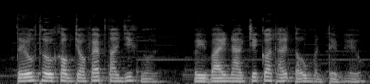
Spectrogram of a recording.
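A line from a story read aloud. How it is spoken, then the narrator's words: Cold, smirking. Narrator (Vietnamese): lạnh lùng, cong môi cười một tiếng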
